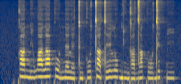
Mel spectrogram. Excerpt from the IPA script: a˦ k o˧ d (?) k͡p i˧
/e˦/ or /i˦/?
e˦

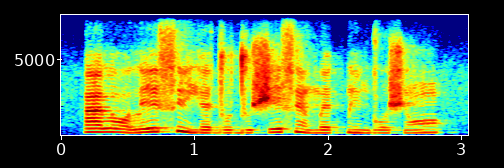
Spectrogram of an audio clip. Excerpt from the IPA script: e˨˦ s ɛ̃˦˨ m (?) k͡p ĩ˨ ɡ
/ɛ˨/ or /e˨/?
ɛ˨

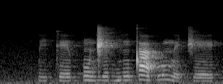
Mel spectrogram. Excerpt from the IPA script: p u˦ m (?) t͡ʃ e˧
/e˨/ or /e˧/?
e˨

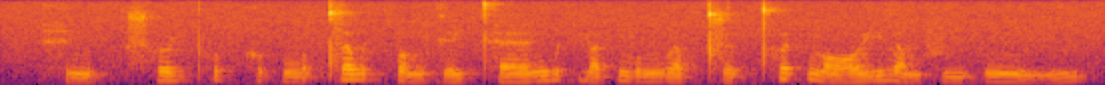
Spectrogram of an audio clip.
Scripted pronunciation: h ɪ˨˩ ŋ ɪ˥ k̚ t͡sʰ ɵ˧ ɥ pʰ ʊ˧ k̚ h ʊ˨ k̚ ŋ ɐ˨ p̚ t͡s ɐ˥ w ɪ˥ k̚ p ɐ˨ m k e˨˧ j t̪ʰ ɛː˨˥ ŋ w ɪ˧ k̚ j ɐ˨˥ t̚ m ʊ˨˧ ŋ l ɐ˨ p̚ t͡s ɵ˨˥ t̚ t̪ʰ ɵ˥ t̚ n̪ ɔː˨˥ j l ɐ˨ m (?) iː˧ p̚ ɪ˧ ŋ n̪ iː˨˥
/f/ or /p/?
f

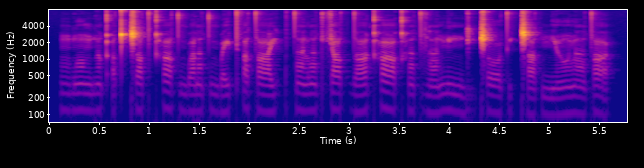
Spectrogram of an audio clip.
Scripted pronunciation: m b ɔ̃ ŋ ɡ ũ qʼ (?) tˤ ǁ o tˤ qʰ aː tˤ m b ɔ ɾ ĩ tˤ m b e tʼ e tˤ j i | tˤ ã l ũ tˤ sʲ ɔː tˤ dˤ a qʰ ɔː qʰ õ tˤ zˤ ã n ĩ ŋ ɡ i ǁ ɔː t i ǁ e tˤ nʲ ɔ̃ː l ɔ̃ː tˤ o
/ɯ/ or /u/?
ɯ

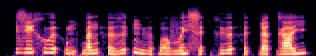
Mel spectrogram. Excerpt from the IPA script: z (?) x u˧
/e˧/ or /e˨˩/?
e˧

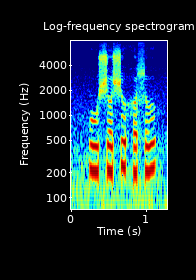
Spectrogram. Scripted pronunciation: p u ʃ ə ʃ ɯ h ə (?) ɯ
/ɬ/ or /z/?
ɬ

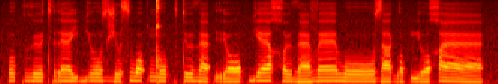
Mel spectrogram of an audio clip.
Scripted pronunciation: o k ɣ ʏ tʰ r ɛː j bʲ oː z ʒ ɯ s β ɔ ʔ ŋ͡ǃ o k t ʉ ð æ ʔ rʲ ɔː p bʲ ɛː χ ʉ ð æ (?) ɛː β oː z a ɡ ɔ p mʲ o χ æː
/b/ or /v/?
v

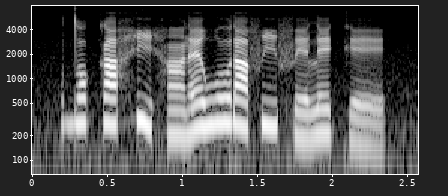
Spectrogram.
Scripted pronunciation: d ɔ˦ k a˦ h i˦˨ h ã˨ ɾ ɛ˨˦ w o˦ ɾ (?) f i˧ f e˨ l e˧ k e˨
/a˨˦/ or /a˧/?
a˧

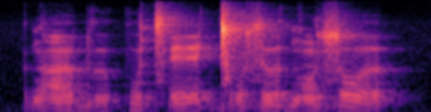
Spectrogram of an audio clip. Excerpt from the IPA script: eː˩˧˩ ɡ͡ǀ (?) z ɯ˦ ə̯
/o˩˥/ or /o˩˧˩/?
o˩˧˩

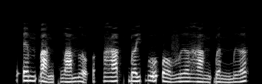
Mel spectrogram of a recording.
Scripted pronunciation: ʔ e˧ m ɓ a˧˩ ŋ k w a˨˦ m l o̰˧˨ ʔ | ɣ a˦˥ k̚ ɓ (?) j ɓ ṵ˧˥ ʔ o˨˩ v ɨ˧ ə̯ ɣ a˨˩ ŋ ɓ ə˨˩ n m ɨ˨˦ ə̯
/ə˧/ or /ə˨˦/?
ə˨˦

